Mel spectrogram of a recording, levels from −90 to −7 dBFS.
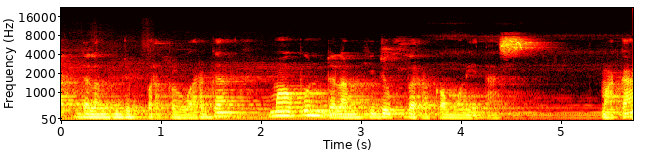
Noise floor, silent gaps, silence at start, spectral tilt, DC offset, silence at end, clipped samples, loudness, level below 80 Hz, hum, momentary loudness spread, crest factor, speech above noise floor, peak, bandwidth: -39 dBFS; none; 0 s; -6.5 dB/octave; under 0.1%; 0 s; under 0.1%; -19 LUFS; -44 dBFS; none; 9 LU; 16 dB; 22 dB; -2 dBFS; 8.2 kHz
